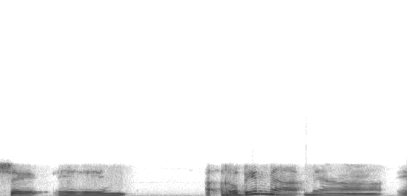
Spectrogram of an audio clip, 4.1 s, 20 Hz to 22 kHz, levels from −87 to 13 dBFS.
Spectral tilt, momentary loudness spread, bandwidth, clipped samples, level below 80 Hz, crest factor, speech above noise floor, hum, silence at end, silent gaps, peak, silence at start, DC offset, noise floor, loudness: -10 dB/octave; 10 LU; 3.9 kHz; under 0.1%; -62 dBFS; 18 dB; 38 dB; none; 0 s; none; -4 dBFS; 0 s; under 0.1%; -58 dBFS; -21 LUFS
